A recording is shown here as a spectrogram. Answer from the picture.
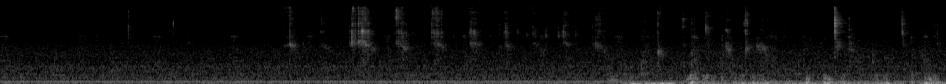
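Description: A person biting into a raw green chilli and chewing it: crisp crunching bites about three and a half seconds in, then chewing.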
